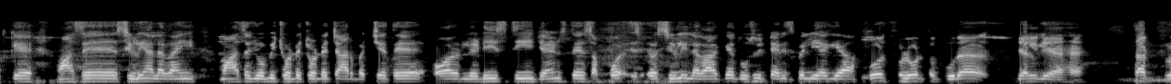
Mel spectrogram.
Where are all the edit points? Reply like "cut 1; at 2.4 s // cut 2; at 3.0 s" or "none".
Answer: cut 1; at 8.6 s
